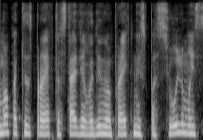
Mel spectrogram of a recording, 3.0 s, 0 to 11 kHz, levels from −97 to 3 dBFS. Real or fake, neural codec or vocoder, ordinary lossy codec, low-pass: fake; codec, 44.1 kHz, 3.4 kbps, Pupu-Codec; AAC, 64 kbps; 9.9 kHz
